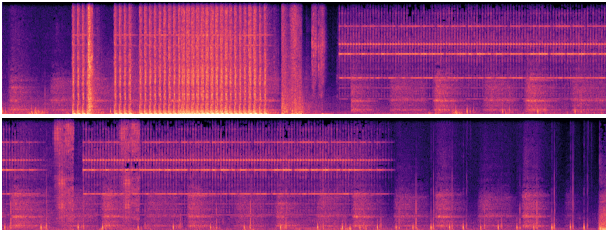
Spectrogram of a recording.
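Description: Automatic gunfire sound effect: a loud burst of rapid shots lasting about four seconds. It is followed by a steady electronic alarm-like tone that pulses at an even beat for about thirteen seconds.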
